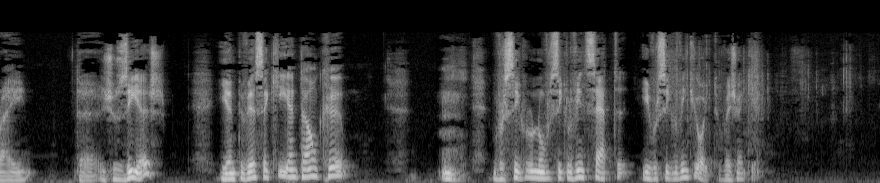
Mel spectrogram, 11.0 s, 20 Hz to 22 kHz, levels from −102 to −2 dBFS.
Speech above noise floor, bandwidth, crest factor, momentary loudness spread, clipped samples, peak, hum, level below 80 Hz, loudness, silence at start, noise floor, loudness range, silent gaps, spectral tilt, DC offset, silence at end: 33 dB; 11 kHz; 22 dB; 17 LU; under 0.1%; -8 dBFS; none; -64 dBFS; -27 LUFS; 0 s; -62 dBFS; 4 LU; none; -3.5 dB/octave; under 0.1%; 1.45 s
